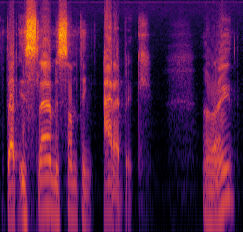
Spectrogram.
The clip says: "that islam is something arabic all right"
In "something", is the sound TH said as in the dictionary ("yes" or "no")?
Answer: yes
